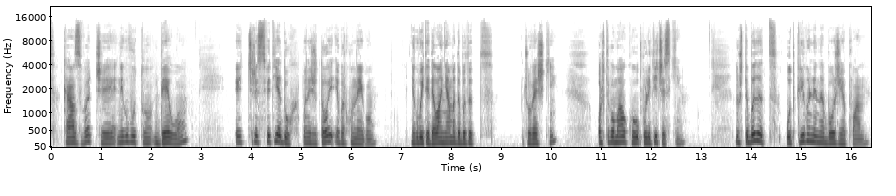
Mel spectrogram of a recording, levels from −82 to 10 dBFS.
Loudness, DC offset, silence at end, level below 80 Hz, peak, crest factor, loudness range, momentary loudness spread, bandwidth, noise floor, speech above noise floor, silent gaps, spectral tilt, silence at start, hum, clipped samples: -22 LUFS; under 0.1%; 0.1 s; -68 dBFS; -4 dBFS; 18 dB; 2 LU; 13 LU; 14.5 kHz; -67 dBFS; 46 dB; none; -6 dB/octave; 0 s; none; under 0.1%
